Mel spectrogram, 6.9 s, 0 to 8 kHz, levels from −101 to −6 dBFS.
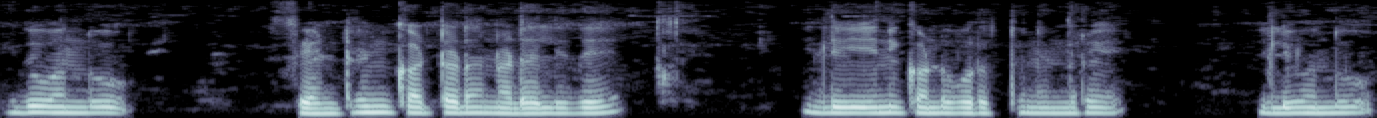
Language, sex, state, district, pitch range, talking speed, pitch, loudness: Kannada, male, Karnataka, Bijapur, 140-155 Hz, 95 wpm, 145 Hz, -24 LUFS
